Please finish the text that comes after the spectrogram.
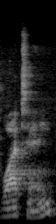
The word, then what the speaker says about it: Boateng: My name is pronounced Boateng. It is actually Ghanaian in origin, and so it's always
